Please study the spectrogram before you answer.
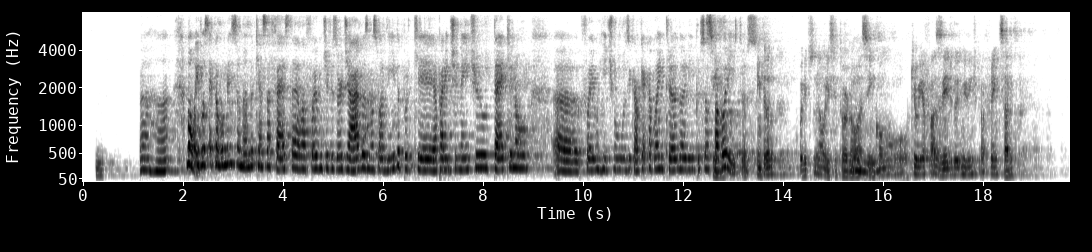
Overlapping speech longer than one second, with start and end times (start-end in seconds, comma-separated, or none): none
